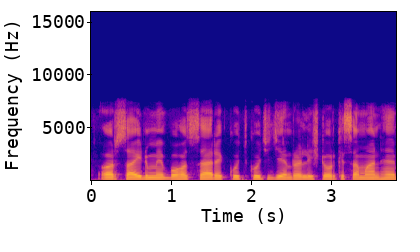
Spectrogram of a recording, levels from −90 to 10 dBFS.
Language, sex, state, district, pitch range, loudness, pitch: Hindi, male, Jharkhand, Garhwa, 140-145 Hz, -15 LUFS, 140 Hz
